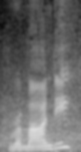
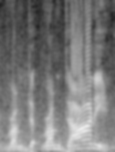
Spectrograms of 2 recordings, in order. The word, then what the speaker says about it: Ramdani: now our race leader is ramandy sorry ramdani so I've been pronouncing it incorrectly ramdani oh no that was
